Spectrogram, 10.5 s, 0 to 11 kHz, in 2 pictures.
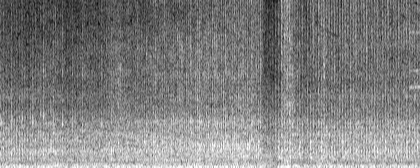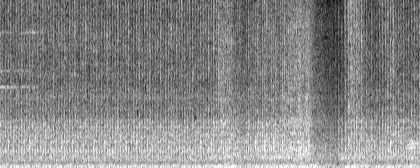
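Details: Case 1840 skid steer with a Cummins 4BT on first start after rebuild (original broke the #4 rod, holed the block, broke the camshaft, bent valves): steady, even diesel idle clatter with no knock or miss; healthy.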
